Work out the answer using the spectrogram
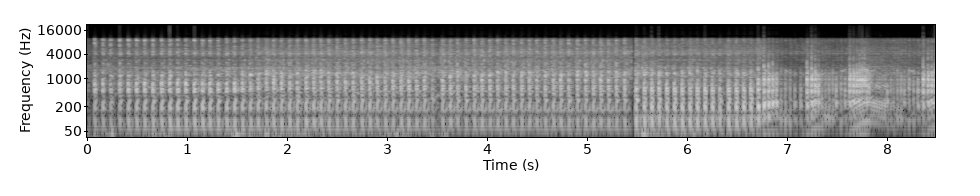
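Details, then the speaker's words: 2019 fuel-injected RPS Hawk DLX 250 with counterbalanced engine, at first start after assembly: crisp, evenly spaced single-cylinder thumps at a steady idle with no knocks or rattles. A fresh, healthy motor. "Starter and rain. Huh? That is fresh motor."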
